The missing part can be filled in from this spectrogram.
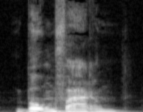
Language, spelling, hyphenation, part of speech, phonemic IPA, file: Dutch, boomvaren, boom‧va‧ren, noun, /ˈboːmˌvaː.rə(n)/, Nl-boomvaren.ogg
- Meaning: tree fern, treelike fern from the family Cyatheales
